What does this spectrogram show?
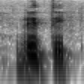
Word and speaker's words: Hritik: लिख सकते हैं RITIK, ऋतिक। यहाँ H साइलेंट हो जाता है, छिप जाता है।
